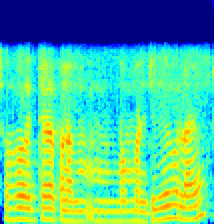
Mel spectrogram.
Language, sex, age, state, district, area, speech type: Dogri, male, 30-45, Jammu and Kashmir, Samba, rural, conversation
